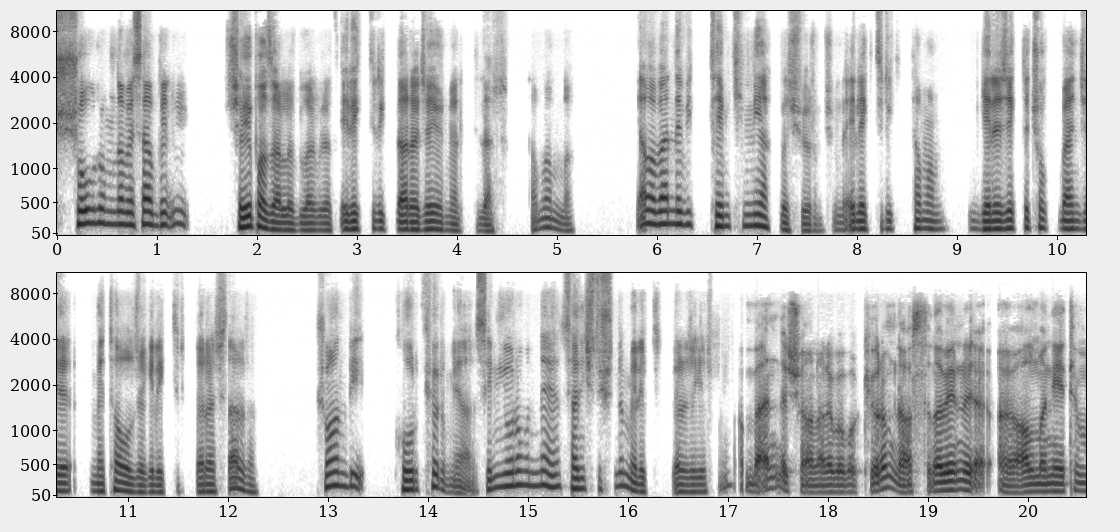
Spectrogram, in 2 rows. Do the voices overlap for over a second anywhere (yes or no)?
no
